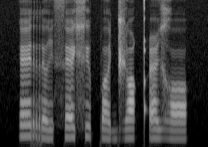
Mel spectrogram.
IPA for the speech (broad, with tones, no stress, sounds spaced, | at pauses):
ɛ˦ r ə˨ i̯ θ ɛ˦ xʲ ə˦ p ʌ˨ d͡ʒ ɔ˦ qʼ i˦ ɣ ɔ˦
